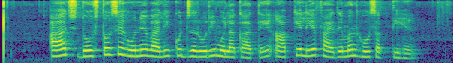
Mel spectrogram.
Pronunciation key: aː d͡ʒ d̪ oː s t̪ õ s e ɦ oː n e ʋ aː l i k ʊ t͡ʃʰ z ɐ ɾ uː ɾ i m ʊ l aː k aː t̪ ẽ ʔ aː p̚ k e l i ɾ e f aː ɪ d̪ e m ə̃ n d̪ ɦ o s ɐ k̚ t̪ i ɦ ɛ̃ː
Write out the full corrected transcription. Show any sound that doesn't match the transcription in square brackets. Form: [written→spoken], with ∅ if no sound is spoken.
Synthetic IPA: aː d͡ʒ d̪ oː s t̪ õ s e ɦ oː n e ʋ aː l i k ʊ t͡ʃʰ z ɐ ɾ uː ɾ i m ʊ l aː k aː t̪ ẽ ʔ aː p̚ k e l i [ɾ→∅] e f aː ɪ d̪ e m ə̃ n d̪ ɦ o s ɐ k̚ t̪ i ɦ ɛ̃ː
